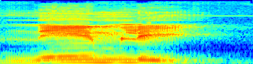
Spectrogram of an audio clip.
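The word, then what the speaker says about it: viz.: Yeah, that this you have to read it as namely.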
